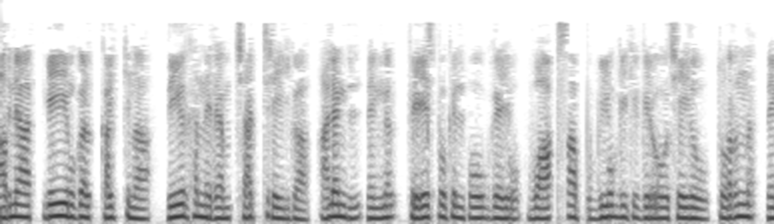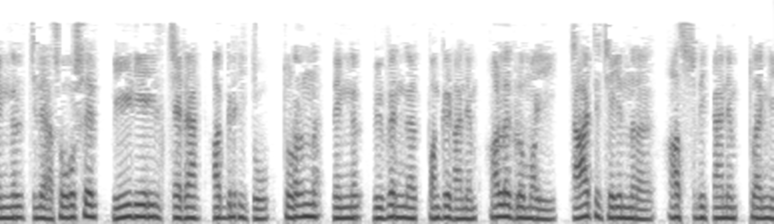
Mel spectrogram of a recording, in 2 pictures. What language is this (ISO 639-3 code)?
mal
